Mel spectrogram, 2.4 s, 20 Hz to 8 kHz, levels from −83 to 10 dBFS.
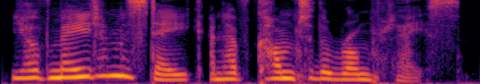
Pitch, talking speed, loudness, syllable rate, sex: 225 Hz, 300 wpm, -16 LUFS, 6.8 syllables/s, female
